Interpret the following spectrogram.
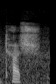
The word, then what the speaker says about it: Tush: And Dan Electro, I know you were asking about the pronunciation of my name. It's actually Tush.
